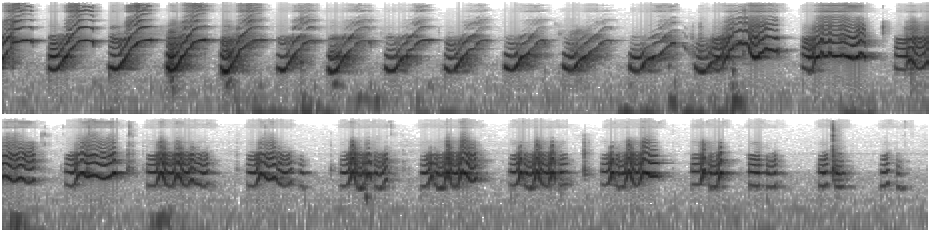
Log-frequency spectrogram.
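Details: Attention-seeking pet guinea pig Mokohei summons housemates Moruhei and Moppu to play with a long burst of shrill rising wheeks, fast at first, then slowing into choppier, rougher squeals spaced about half a second apart.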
